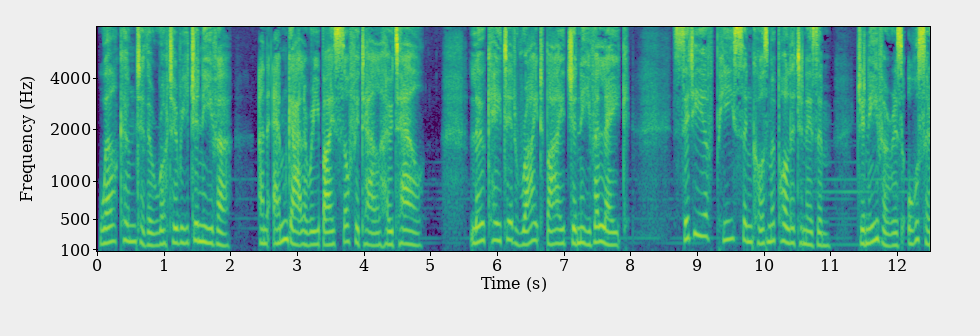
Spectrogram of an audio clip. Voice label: english british ivr

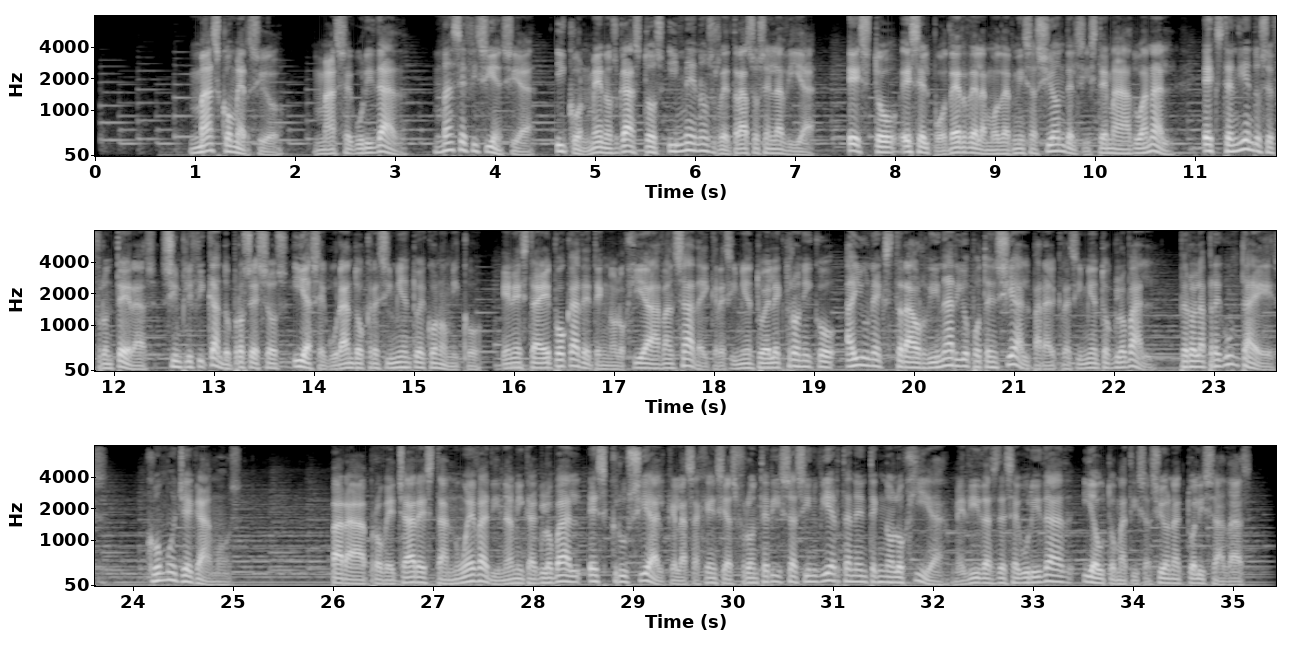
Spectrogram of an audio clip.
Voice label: spanish latin american corporate videos

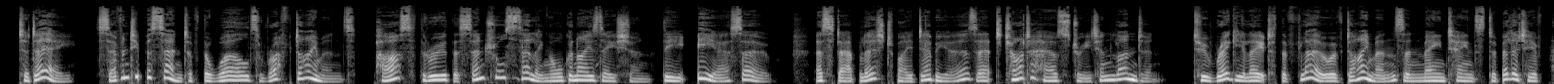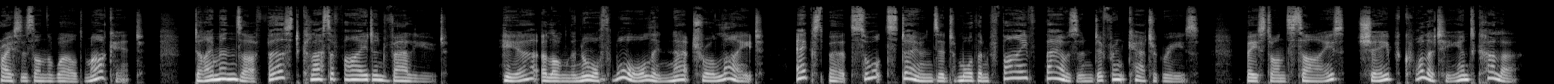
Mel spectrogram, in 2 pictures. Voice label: english british documentaries

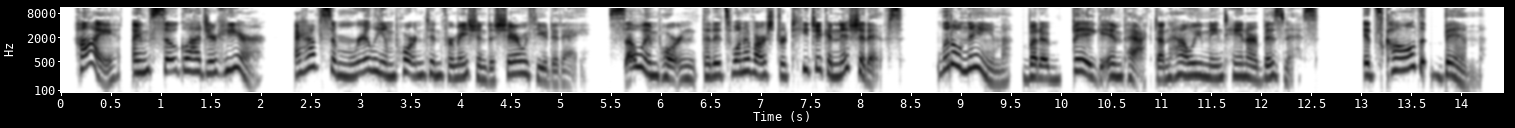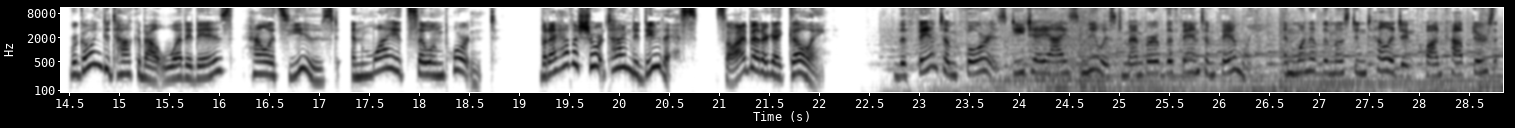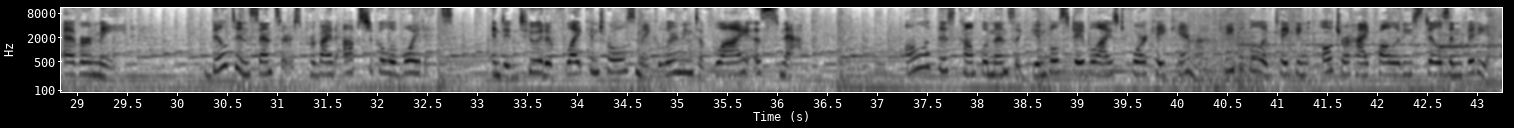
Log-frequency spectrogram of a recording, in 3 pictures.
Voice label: english american narration

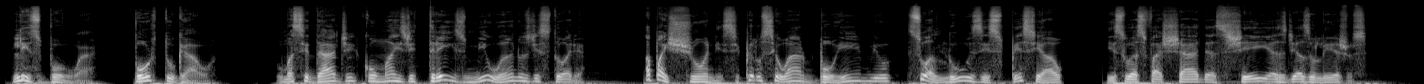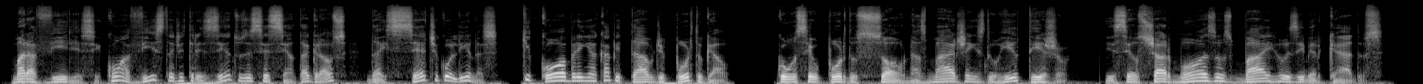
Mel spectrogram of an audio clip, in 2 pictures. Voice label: portuguese brazilian documentaries; brazilian portuguese voice actors

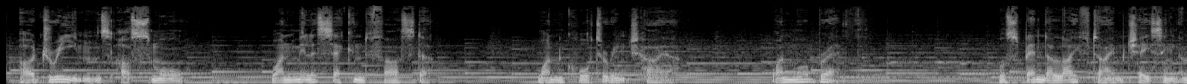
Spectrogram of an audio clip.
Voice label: english british commercial, authoritative

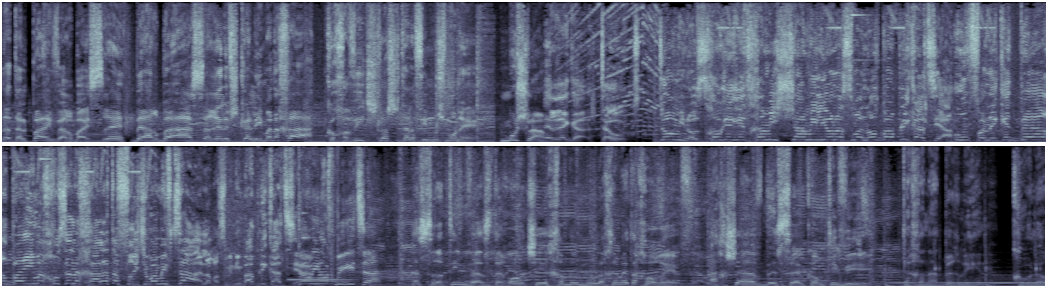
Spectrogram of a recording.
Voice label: hebrew commercial, pleasant voice

